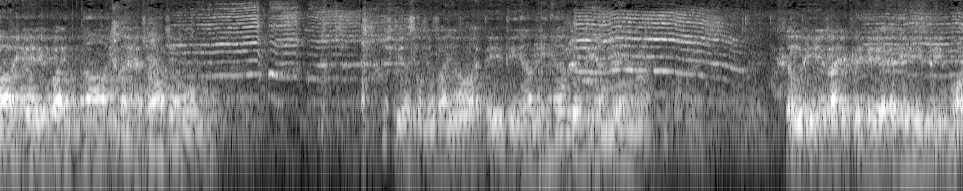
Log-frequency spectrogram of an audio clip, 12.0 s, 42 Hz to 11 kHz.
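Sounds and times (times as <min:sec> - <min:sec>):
high-pitched wailing cry: 0:02.2 - 0:04.6, 0:07.1 - 0:09.5, 0:10.8 - 0:12.0.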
